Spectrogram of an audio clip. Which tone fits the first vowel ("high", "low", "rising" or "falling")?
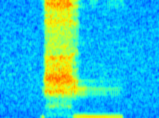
falling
